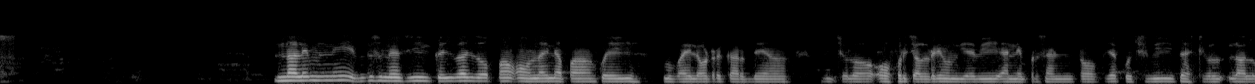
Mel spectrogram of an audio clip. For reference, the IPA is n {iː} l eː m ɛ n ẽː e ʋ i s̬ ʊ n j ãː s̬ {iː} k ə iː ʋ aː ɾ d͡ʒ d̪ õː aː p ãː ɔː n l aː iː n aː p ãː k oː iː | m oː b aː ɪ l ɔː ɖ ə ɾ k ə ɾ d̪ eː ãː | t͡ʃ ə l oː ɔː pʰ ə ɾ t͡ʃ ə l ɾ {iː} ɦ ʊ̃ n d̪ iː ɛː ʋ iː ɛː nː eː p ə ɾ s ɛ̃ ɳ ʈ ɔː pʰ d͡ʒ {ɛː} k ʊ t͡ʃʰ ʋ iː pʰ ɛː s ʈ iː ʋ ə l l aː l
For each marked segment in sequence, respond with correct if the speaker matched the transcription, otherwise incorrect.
incorrect: aː, correct, correct, incorrect: aː

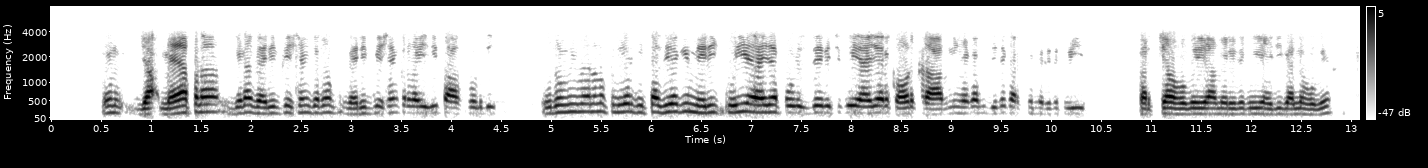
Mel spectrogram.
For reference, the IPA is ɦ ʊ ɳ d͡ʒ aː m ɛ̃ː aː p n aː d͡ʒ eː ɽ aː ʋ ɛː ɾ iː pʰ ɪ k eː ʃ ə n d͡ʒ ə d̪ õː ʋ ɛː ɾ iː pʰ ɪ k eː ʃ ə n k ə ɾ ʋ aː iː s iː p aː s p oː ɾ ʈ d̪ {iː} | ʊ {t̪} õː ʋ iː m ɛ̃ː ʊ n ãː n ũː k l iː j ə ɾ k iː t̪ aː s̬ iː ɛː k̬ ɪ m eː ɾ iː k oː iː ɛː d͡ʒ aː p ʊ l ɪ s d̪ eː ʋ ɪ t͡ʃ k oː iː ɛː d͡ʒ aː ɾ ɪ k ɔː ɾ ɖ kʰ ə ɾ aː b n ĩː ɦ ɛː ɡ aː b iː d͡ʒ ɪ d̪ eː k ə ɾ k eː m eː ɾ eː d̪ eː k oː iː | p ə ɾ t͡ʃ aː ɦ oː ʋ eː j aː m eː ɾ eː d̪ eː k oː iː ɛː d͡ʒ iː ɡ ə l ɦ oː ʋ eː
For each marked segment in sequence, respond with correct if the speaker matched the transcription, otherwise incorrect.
correct, incorrect: d̪

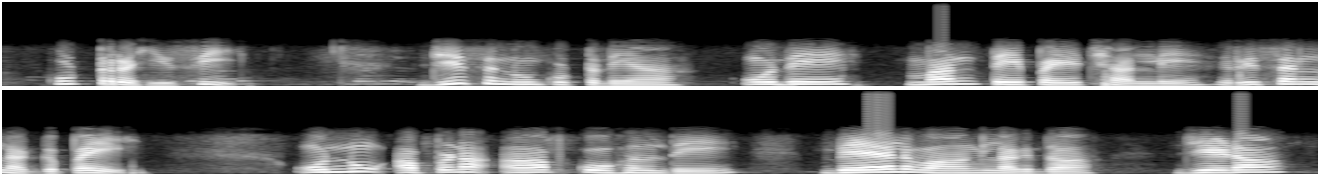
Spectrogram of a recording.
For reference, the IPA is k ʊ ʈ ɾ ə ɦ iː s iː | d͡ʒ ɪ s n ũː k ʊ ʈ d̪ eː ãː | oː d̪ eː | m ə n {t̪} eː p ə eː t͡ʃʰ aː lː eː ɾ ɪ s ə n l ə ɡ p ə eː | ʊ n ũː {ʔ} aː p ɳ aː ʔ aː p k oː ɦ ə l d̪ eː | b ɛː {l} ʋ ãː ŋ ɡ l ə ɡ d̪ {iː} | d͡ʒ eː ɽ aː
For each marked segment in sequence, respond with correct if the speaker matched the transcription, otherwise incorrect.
correct, correct, correct, incorrect: aː

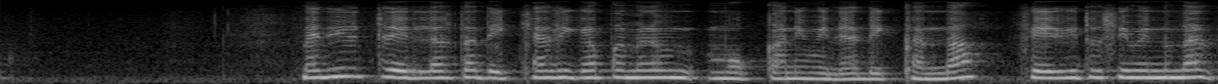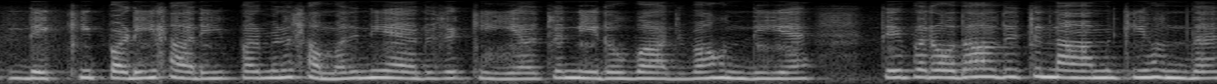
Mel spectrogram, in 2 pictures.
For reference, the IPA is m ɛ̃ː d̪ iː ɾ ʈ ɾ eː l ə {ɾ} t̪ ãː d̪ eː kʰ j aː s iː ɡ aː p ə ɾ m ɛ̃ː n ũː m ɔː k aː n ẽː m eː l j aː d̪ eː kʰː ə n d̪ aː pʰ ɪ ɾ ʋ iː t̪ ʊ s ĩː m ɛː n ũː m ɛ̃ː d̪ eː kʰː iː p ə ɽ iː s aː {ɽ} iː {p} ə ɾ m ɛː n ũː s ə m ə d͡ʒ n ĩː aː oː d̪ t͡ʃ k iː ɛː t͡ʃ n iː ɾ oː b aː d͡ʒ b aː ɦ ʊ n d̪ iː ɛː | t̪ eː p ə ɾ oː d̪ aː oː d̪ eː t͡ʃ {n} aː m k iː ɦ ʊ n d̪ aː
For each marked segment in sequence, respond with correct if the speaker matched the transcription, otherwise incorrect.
correct, incorrect: ɾ, correct, correct

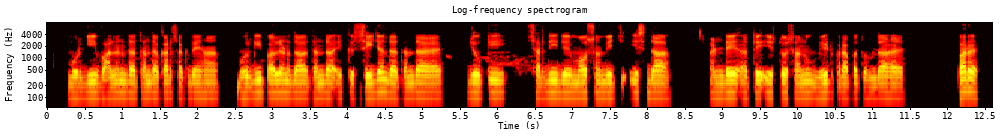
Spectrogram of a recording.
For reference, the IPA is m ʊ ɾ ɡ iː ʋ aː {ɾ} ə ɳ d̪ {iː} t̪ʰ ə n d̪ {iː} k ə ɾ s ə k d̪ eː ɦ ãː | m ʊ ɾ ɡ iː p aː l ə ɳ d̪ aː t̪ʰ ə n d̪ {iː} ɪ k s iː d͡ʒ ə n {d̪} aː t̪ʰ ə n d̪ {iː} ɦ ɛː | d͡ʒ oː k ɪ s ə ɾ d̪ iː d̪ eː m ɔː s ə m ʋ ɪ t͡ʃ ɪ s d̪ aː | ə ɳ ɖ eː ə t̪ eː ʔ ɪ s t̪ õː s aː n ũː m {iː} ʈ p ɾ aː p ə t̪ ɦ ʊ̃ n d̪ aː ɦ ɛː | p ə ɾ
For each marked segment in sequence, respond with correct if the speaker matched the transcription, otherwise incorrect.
incorrect: l, incorrect: aː, incorrect: aː, incorrect: aː, correct, incorrect: aː, correct

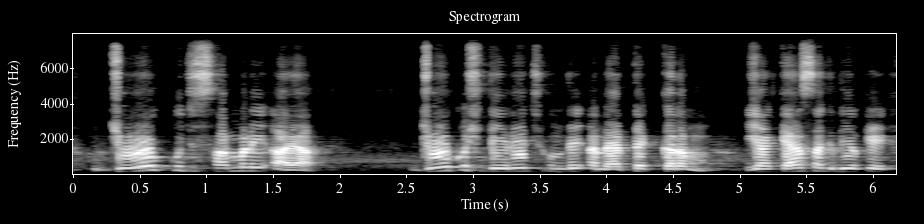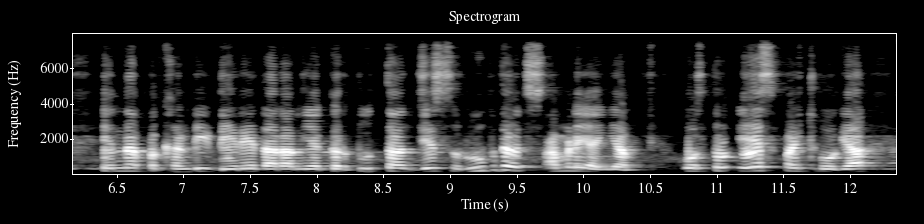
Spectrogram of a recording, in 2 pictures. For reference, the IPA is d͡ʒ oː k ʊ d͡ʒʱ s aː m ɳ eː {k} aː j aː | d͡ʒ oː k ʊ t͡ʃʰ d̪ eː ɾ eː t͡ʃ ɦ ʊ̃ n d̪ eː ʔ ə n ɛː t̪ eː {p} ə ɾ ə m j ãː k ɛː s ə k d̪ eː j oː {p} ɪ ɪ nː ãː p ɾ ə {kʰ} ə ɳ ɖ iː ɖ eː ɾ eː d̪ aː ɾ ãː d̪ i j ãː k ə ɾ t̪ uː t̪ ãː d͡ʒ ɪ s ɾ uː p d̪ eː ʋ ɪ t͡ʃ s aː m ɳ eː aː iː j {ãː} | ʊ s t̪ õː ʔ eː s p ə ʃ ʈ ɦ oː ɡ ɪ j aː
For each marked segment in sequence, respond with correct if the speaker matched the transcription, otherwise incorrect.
incorrect: ʔ, incorrect: k, incorrect: k, correct, correct

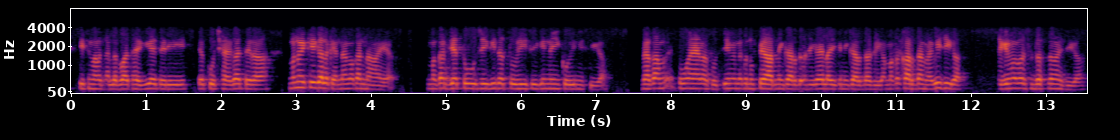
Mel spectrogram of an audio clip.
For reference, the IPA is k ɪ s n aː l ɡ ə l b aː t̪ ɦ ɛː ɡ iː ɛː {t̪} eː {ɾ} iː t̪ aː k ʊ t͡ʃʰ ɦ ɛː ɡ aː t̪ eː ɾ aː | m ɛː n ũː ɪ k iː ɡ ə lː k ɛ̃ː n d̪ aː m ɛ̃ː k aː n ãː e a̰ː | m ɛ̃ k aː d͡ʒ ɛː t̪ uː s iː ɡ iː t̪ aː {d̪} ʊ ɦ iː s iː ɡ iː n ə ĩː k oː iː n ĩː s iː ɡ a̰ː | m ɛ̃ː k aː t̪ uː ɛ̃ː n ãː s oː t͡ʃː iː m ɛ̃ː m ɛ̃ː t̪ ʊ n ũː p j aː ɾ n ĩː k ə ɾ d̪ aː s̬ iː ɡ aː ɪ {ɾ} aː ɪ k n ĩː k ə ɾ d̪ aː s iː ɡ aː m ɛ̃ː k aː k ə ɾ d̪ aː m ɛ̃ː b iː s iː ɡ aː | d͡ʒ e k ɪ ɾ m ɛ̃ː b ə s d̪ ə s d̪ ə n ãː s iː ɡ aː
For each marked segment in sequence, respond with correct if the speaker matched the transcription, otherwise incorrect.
correct, correct, incorrect: t̪, incorrect: l

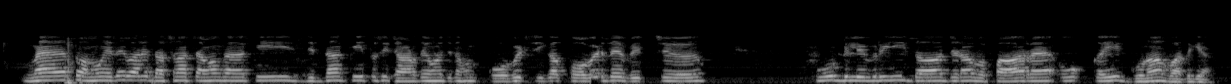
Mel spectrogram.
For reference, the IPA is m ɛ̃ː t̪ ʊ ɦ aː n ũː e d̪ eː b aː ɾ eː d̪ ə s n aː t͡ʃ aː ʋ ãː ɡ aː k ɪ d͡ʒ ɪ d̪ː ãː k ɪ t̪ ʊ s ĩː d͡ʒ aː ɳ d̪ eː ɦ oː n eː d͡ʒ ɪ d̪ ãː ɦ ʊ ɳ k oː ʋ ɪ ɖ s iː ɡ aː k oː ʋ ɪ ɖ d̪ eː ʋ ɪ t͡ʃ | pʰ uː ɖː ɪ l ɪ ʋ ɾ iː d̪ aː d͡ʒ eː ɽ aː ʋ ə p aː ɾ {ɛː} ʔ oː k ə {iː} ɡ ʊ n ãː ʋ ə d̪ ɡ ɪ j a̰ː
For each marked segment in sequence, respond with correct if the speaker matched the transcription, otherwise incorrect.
correct, correct

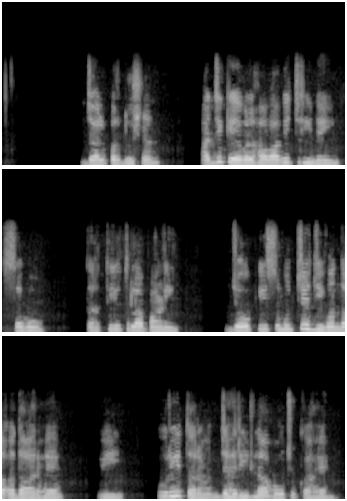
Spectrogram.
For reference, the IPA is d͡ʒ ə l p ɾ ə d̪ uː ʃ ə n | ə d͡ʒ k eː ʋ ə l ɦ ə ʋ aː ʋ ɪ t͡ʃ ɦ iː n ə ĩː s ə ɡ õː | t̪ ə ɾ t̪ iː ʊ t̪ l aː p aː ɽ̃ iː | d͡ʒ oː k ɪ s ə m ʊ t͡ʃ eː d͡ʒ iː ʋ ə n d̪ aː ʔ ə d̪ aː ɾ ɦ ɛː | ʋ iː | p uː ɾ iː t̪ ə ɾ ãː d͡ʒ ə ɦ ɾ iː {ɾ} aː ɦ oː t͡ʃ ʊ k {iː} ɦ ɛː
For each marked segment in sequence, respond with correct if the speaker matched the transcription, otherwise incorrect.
incorrect: l, incorrect: aː

